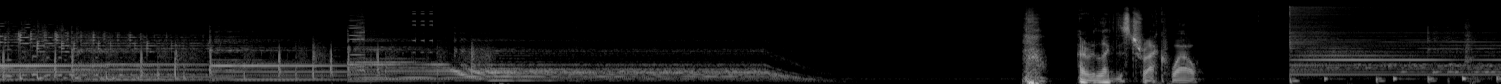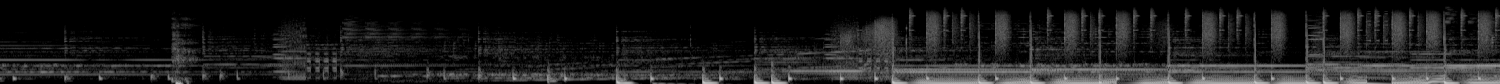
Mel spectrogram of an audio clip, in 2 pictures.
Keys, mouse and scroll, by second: 1.0 scroll down 2, 2.6 ctrl+scroll down 2, 2.8 ctrl+scroll up 2, 3.8 ctrl+scroll up 2, 5.4 ctrl+scroll down 2, 6.2-6.6 scroll down 2, 10.1 space, 10.9 ctrl+s, 11.9 click, 12.8 space, 13.1-13.9 scroll down 4, 14.3-14.6 scroll down 2, 14.9 scroll down 2, 16.3 ctrl+scroll down 1, 18.7-20.0 scroll up 4, 20.6-20.9 scroll up 2, 21.1 scroll down 2, 22.0 scroll down 2, 22.8 click, 24.2-24.5 scroll up 1, 25.7-26.0 ctrl+scroll up 1, 27.3 click, 29.4-29.7 scroll down 2.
